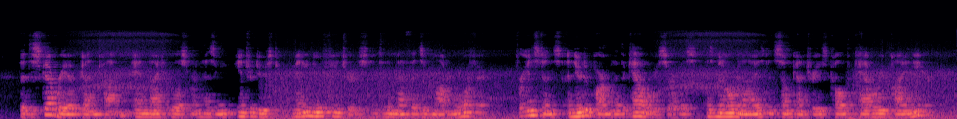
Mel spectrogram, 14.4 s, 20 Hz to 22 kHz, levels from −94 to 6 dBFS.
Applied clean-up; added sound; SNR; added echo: none; Wind / Breathing; 18 dB; reverberation time 0.7 s.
